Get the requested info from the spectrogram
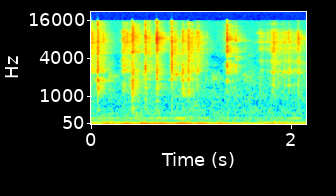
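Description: Computer keyboard typing: several separate keystrokes at an uneven pace.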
